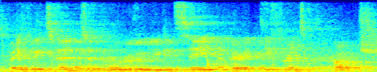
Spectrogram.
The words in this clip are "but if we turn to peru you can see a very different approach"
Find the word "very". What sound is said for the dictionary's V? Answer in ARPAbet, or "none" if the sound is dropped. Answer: V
